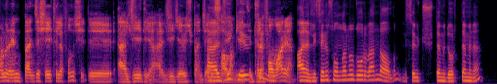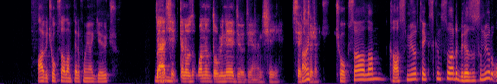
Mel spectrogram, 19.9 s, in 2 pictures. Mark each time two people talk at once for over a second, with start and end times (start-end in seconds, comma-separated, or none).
4.1-5.6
